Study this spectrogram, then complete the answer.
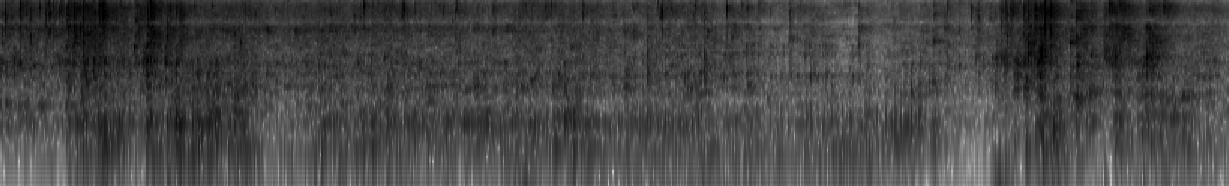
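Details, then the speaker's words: Toilet that was overflowing, after fitting new fill-valve parts: steady rushing water that softens as the cistern fills, no hiss or hammering; the fill valve refills normally. "Moment of Truth sounds like it's quiting now maybe TL filling up"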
